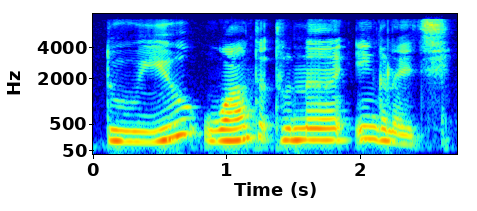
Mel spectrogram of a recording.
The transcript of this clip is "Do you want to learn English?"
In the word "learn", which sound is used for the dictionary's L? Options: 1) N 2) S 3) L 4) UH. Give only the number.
1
